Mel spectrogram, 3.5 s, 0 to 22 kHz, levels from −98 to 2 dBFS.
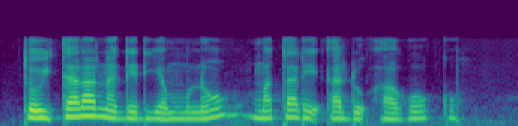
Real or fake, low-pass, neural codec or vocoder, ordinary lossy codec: fake; 7.2 kHz; codec, 16 kHz, 4 kbps, FunCodec, trained on Chinese and English, 50 frames a second; none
